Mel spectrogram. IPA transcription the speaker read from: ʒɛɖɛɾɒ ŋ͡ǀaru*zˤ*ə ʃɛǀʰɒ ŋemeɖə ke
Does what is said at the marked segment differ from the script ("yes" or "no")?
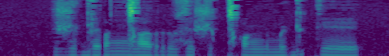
yes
